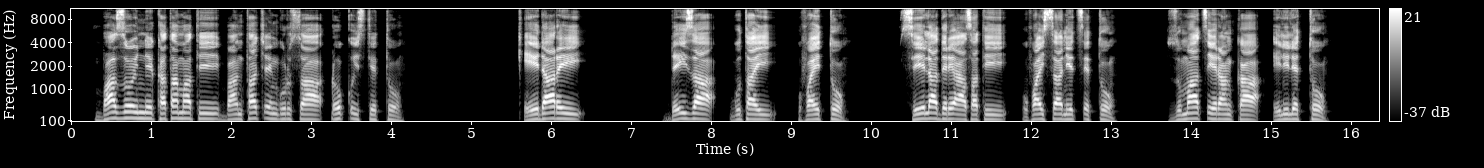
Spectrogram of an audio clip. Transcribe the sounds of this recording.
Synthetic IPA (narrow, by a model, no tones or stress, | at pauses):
bɐzɔjnːɛkɐt̪ɐmɐt̪ɪbɐnt̪ːɐt͡ʃʼɛŋɡʊɾsaːɗɔkʼːʊɪst̪ɛt̪ːoː | kʼeːd̪aːɾɛj | d̪ɛʔɪzɐ | ɡʊt̪ɐj | ʊfɐjɛt̪ːo | seːlɐd̪ɛɾɛɐsɐt̪ɪ | ʊfɐjsːɐnɛt͡sʼːɛt̪ːoː | zʊmaːt͡sʼeːɾɐŋkːɐɪlɪlɛt̪ːoː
